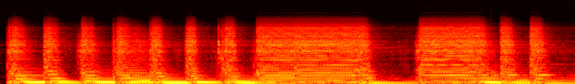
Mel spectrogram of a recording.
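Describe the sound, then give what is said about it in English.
Heavily distorted electric guitar in drop D tuning plays a metal open-string riff: a loud run of short, punchy repeated notes, then a long sustained chord, then a few more clipped notes. “which is a little drop D open string riff that sounds like this.”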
